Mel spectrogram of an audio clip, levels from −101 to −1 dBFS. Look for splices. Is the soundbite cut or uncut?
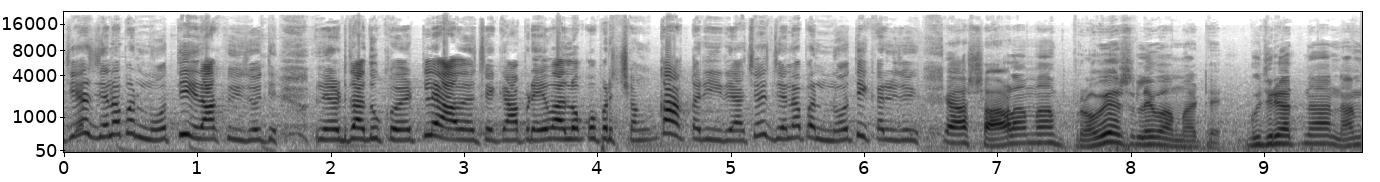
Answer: cut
